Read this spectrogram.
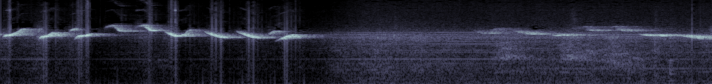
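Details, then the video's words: Chestnut-bellied seed finch, known as curió, singing praia style: a lively burst of clear slurred whistles for about two seconds, then softer, more distant-sounding whistled notes over a low hum. "CURIÓ PRAIA CANTADOR"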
